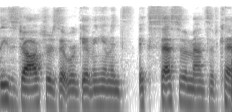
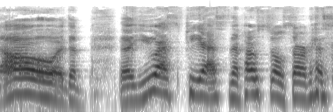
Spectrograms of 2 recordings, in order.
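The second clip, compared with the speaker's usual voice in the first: put-on old Irish accent, higher; 5 semitones higher than usual. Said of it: "I sound like an old Irish person".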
